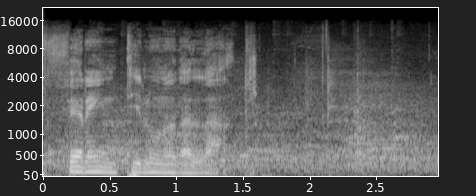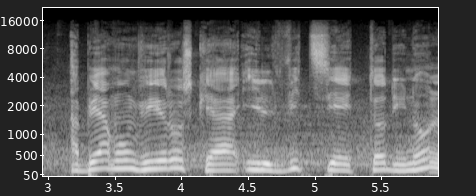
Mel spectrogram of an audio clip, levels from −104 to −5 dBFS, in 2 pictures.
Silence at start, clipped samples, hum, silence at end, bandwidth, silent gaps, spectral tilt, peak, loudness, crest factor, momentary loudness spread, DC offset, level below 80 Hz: 0 s; under 0.1%; none; 0 s; 15 kHz; none; -4.5 dB/octave; -10 dBFS; -24 LUFS; 14 dB; 17 LU; under 0.1%; -48 dBFS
